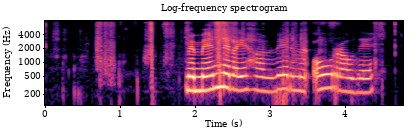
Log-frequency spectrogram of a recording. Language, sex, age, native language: Icelandic, male, 11, Icelandic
